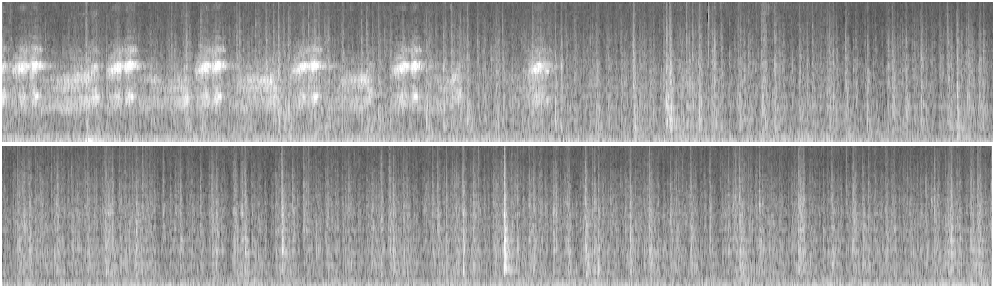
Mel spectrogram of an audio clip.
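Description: Short, nasal croaks repeat roughly once a second for the first few seconds, each note buzzy with a bright overtone. The calling then stops, leaving a steady low hiss of pond-side ambience.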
